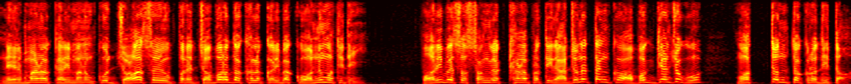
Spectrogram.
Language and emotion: Odia, angry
